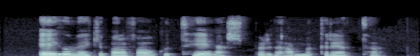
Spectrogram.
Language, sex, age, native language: Icelandic, female, 40-49, Icelandic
